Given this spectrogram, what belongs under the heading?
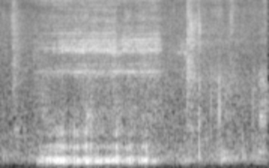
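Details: Sleeping dog: soft, low rattling breaths rising and fading over a breath cycle in a quiet room; snoring.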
